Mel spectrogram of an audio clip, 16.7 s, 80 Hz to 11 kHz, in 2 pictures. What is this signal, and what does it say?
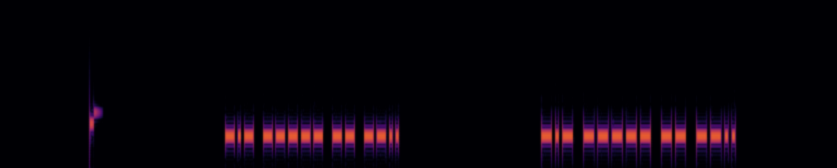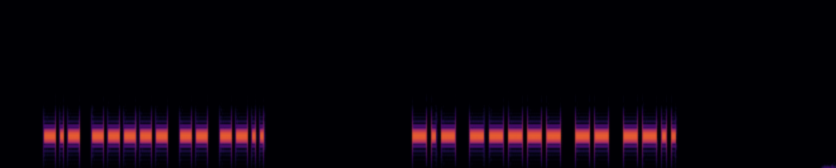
Morse code, heard as a keyed tone, about 34 wpm, 700 Hz. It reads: K0MZ K0MZ K0MZ K0MZ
